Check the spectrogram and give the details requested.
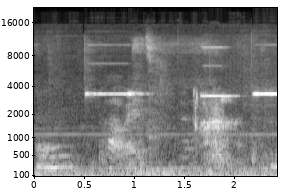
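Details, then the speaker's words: Steady high-pitched bedside monitor beeps over quiet room noise and faint voices in the delivery room, an extremely preterm baby about 26 minutes after birth being handed to mum for a cuddle; routine monitor tones. "i'll apologize in advance for the beats of the monitors it's something you only realize is going on in retrospect but if you can try and hear through the beeps"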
